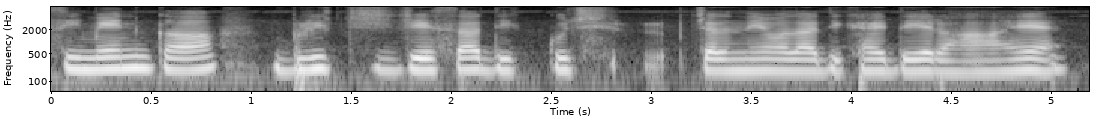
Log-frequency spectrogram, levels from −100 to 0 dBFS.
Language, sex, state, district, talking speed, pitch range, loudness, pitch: Hindi, female, Nagaland, Kohima, 140 wpm, 180-200 Hz, -16 LUFS, 190 Hz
